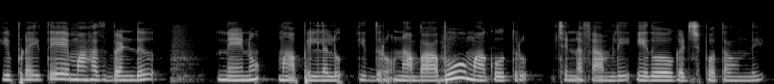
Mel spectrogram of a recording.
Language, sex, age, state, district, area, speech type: Telugu, female, 18-30, Andhra Pradesh, Sri Balaji, urban, spontaneous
